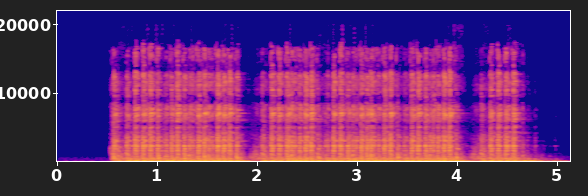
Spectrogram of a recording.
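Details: Neglected Polaris jet ski with Ficht direct-injection, previously no spark and crankcase hydro-locked with oil: rough rapid chugging cranking bursts with brief catches, around attempt 16–17, nearly fires but won't start; fuel later poured into the cylinders.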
